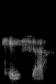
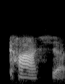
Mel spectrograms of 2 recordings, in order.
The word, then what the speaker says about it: Keisha: Yeah, Keisha. Keisha. Okay, great. And people call you Kasha or Tasha as well? What was the other name? Kasha. Like sometimes they pronounce it Kasha.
